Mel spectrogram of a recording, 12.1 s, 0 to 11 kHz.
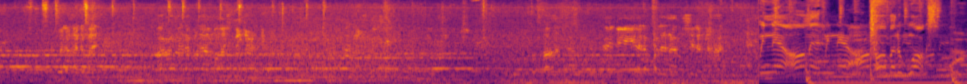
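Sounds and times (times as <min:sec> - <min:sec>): bus engine drone: 0:00.0 - 0:09.5.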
